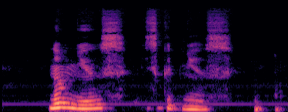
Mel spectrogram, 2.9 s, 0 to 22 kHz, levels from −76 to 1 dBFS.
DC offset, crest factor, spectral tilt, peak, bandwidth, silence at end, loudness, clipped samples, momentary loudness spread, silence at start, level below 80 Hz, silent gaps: under 0.1%; 18 dB; -6 dB/octave; -4 dBFS; 16 kHz; 0.05 s; -22 LUFS; under 0.1%; 15 LU; 0.5 s; -50 dBFS; none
